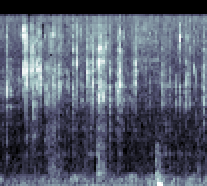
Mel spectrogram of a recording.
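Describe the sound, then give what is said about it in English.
Liquid pours steadily into a glass for about two seconds during a drink break, a soft splashy trickle with one brief low thump near the end; no one speaks. “Time for a drink break.”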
